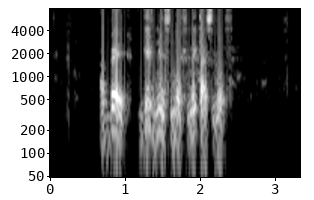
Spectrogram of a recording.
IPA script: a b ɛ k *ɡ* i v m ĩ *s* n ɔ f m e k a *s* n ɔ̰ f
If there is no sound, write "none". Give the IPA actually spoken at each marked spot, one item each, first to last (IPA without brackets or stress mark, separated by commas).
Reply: ɡ, s, s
